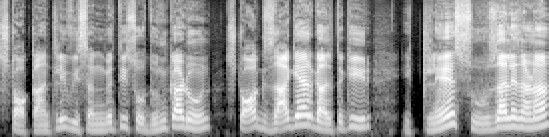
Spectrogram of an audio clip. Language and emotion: Goan Konkani, happy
